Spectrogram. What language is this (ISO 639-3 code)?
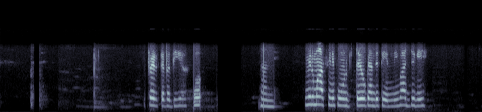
pan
